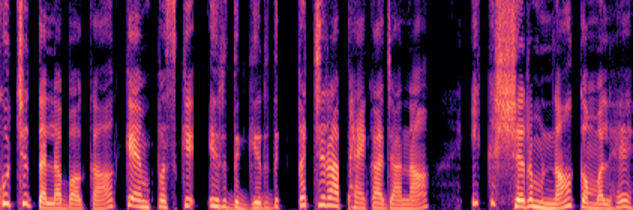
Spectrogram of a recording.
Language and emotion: Urdu, disgusted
